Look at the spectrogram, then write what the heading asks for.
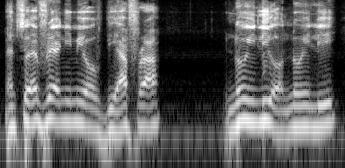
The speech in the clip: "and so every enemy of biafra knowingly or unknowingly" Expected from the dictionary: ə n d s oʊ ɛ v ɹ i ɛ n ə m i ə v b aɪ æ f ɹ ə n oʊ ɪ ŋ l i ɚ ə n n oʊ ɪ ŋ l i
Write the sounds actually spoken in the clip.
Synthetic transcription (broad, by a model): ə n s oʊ ɛ v ɹ i ɛ n ə m i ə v b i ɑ f ɹ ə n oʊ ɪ l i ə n n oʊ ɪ l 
